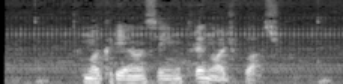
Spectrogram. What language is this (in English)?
Portuguese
